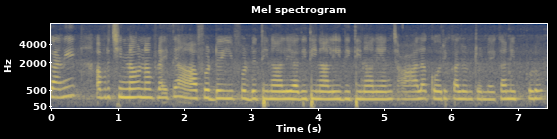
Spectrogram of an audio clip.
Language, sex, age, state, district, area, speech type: Telugu, female, 18-30, Telangana, Ranga Reddy, urban, spontaneous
